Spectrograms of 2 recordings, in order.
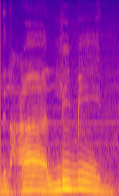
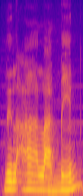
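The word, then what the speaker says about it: lil 'alimin: Hati-hati, ini bacanya bukan lil alamin. Kalau lil alamin untuk alam atau orang seluruh dunia. Tapi di sini alimin. Kalau alimin orang yang berilmu.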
